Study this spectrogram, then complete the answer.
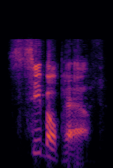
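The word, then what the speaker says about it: Cibopath: Tony Chu is I can't even pronounce it. Sebopath.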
